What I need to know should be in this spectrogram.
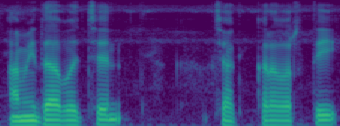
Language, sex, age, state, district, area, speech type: Malayalam, male, 18-30, Kerala, Thiruvananthapuram, rural, spontaneous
